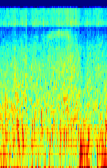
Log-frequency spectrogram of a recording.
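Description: Sea waves wash steadily onto Murud beach in Dapoli, a continuous broad roar mixed with gusting wind noise on the microphone, with no voices.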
